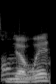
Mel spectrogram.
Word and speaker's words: Dawid: So in Poland, when David, it's spelled with a W, right? So if you actually sound it out, it's Dawid.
